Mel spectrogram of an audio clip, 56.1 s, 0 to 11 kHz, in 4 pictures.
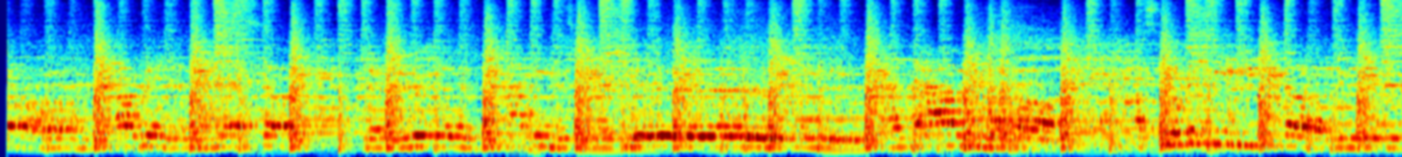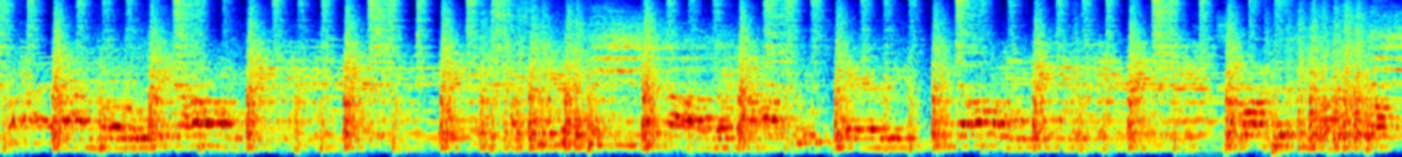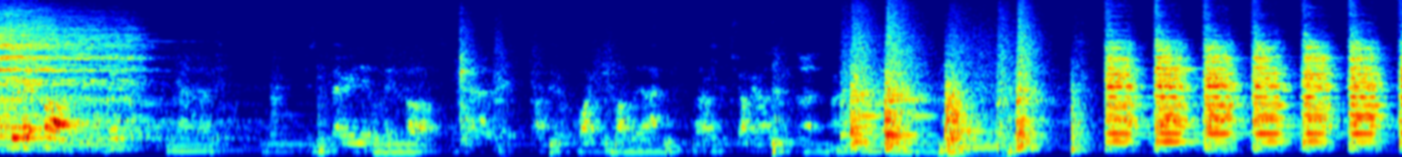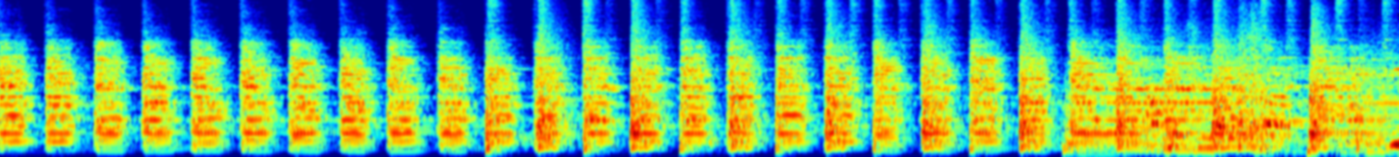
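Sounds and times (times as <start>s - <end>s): man singing: 0.0s - 17.0s, 19.1s - 30.1s, 52.7s - 56.0s
rock band playing: 0.0s - 31.1s, 36.4s - 56.0s.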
